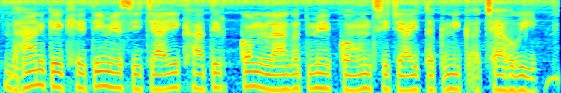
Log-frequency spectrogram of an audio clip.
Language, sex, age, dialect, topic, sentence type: Bhojpuri, male, <18, Northern, agriculture, question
